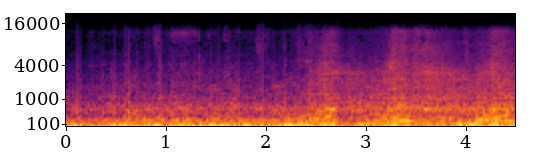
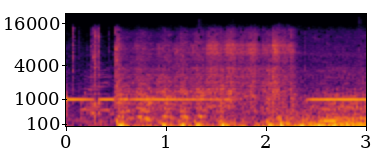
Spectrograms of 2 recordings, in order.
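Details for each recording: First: 2004 Jeep Grand Cherokee 4.0L, freshly rebuilt engine on its first start: a lumpy, stumbling note as it revs, shaking the whole car, though oil pressure is good. Several cylinders are misfiring. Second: Rebuilt 2004 Jeep Grand Cherokee 4.0L with a new radiator, after closed spark plug gaps were fixed (it had run on three cylinders), about 40°F: a steady, even idle with no misses, knocks or ticks. One pulley is noticed screaming.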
